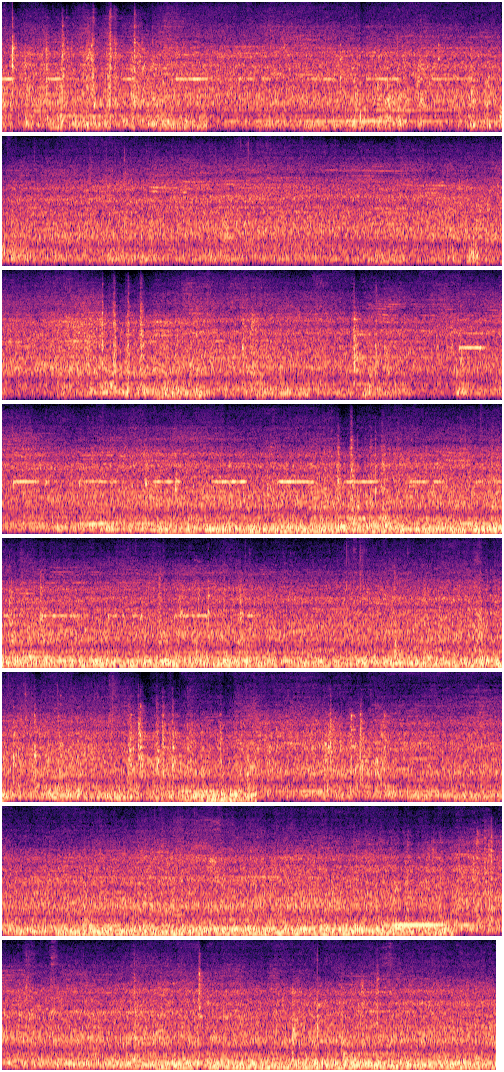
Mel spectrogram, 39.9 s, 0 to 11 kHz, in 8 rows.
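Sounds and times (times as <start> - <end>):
reversing alarm beeping: 0.0 - 4.8, 14.5 - 22.7
excavator diesel engines: 0.0 - 39.9.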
